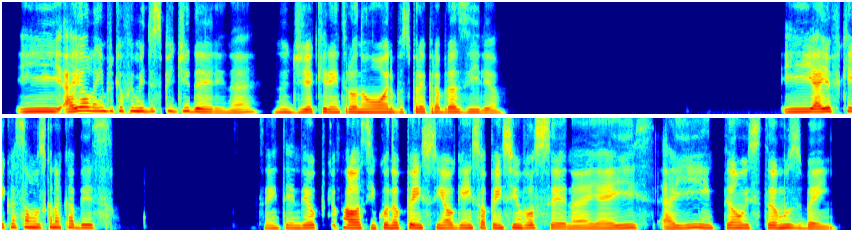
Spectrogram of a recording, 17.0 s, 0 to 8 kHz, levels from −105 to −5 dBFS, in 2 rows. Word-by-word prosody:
E 215 +1 +3
aí 215 +4 +4
eu 275 +1 +5
lembro 245 0 0
que 250 - -3
eu - - -4
fui 255 - -1
me 240 -1 +4
despedir 225 +2 -3
dele, 185 -7 +1
né, 180 +5 -6
no 185 0 -3
dia 180 +2 -1
que 205 - -5
ele 185 - +3
entrou 180 0 0
no 180 0 +2
ônibus 180 -1 0
pra 190 - 0
ir - - -2
pra 175 -1 -3
Brasília. 170 -3 -2 2.8
E 205 +3 +3
aí 205 +1 +7
eu 235 - +3
fiquei 235 +1 -5
com 235 - -9
essa 235 +1 -1
música 225 0 +1
na 220 - +3
cabeça. 210 -2 -2 1.5
Você 190 - -8
entendeu, 185 +1 -2
porque 195 - -16
eu 190 - -10
falo 195 -2 +7
assim, 190 -1 -1
quando 195 +1 +1
eu 195 - +2
penso 205 0 +1
em 190 - +1
alguém 185 +2 0
só 200 0 -2
penso 200 +1 0
em - - +4
você, 190 -3 -1
né, 170 +1 -3
e 170 - -3
aí 180 +5 0
s 205 - -11
aí 185 +7 -2
então 200 0 -1
estamos 200 0 0
bem. 170 -3 -4
195 Hz, 190 wpm, -23 LUFS, 180-210 Hz, 2.8 s, aí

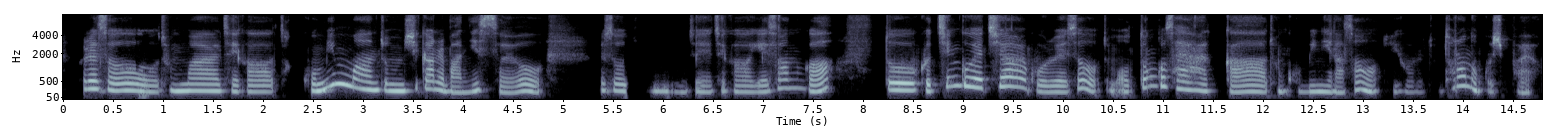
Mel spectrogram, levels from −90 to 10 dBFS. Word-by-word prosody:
그래서 210 -7 +3
정말 200 -1 +2
제가 180 -2 -4
자꾸 - - -19
고민만 255 - +4
좀 200 -2 +3
시간을 225 +2 +1
많이 170 +4 -2
써요. 180 -4 -1 0.6
그래서 210 -2 -2 0.3
좀 190 -1 -6 0.2
이제 170 -1 -7
제가 180 -3 -7
예산과 265 +4 -2 0.5
또 220 -1 +6
그 195 -1 0
친구의 325 - +3
취향을 320 -1 +3
고려해서 175 +6 -1
좀 200 -2 -11
'어떤 290 - -4
거 335 - +2
사야 250 -7 0
할까.' 185 -4 -2
좀 180 -1 -9
고민이라서 180 +3 -3
이거를 170 -2 -18
좀 - - -31
털어 340 - -1
놓고 220 -9 -4
싶어요. - - -2
200 Hz, 275 characters per minute, -24 LUFS, 180-245 Hz, 0.6 s, 또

